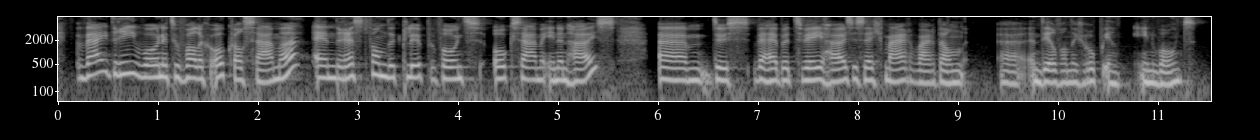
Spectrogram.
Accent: Belgium; now in Rotterdam, Netherlands; oorspronkelijk kom ik uit België, maar ik studeer nu in mijn laatste jaar muziektheater aan Codarts

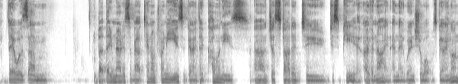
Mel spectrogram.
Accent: Currumbin, Queensland, Australia; now in Melbourne, Australia; even as a kid growing up in Currumbin

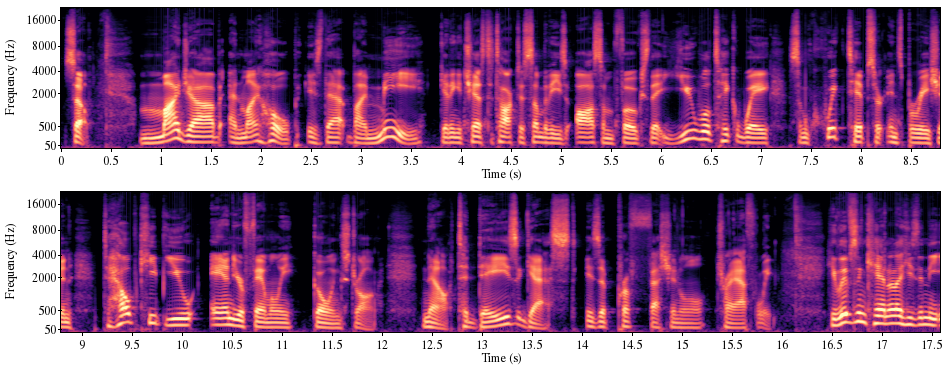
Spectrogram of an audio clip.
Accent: Dublin, Leinster, Ireland; also born or lived in United States; I said, oh yeah, I'm from Dublin, you know, I was raised here, grew up in Dublin.

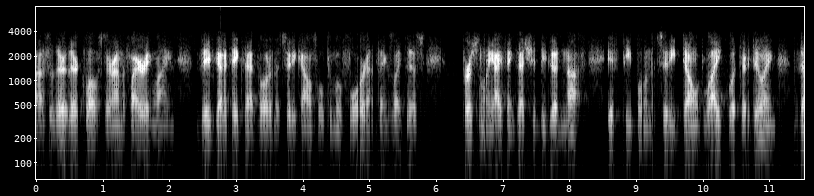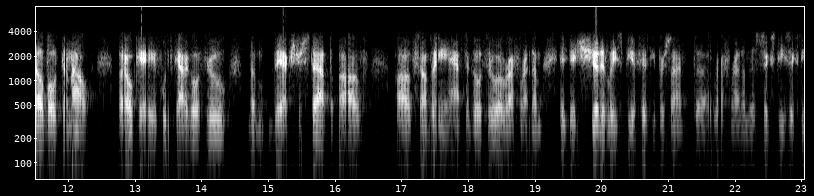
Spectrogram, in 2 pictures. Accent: Albert Lea, Minnesota, United States; Albert Lea, my hometown

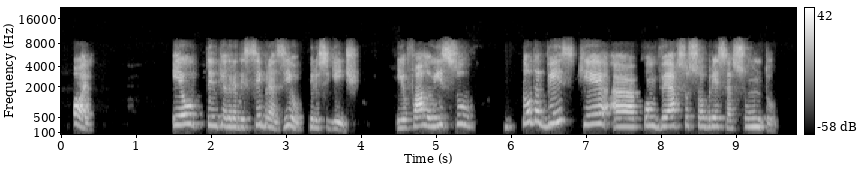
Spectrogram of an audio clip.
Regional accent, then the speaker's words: Ukraine; Portuguese is a second language; now in Brazil; eu sou ucraniana, eu sou ucraniana que tem etnia russa

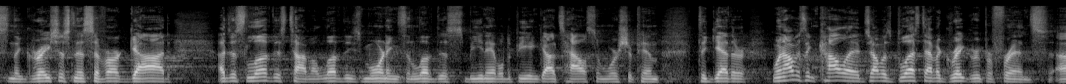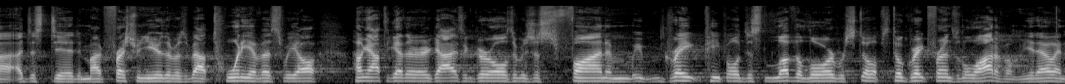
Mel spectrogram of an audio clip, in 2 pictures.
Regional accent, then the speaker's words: Texas, United States; we're from Texas

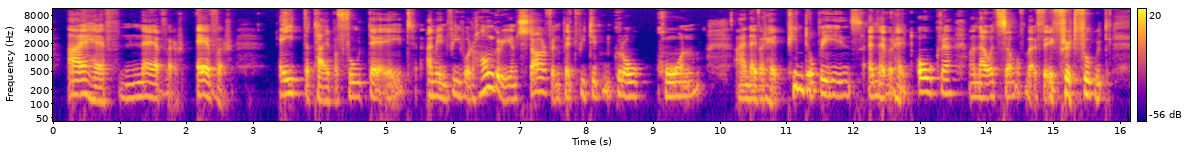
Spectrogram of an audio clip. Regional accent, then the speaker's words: Augsburg, Bavaria, Germany; accent: German; English is a second language; moved away as an adult; also born or lived in Huntsville, Alabama / Boaz, Alabama; now in Athens, Alabama, United States; I live now with my youngest daughter in Athens. Well, I'm from Bavaria, and I was born and raised in Augsburg, which is actually one of the oldest cities in Germany.

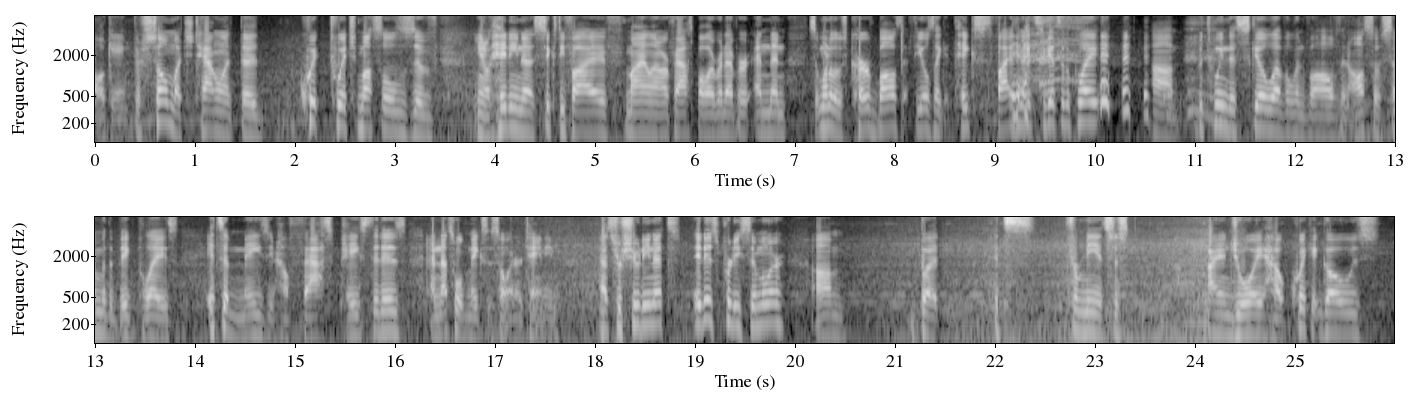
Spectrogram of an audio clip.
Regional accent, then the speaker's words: Chicago, Illinois, United States; also born or lived in Minnesota; now in North Carolina, United States; I grew up in the Chicagoland area

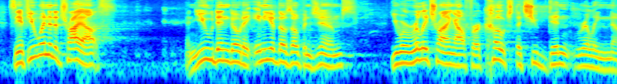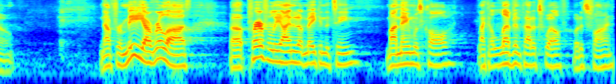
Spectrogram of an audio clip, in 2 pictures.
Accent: Bartlett, Tennessee, United States; also born or lived in Memphis, Tennessee; I grew up in Bartlett. I've been in Memphis, Tennessee my entire life.

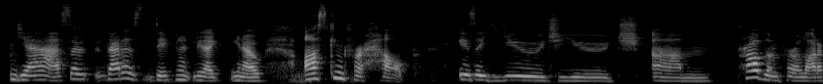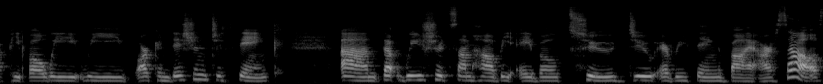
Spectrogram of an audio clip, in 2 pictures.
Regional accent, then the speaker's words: South Africa; growing up in South Africa, we had apartheid

